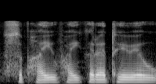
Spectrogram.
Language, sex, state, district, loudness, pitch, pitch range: Chhattisgarhi, male, Chhattisgarh, Sarguja, -16 LUFS, 110 Hz, 105-110 Hz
